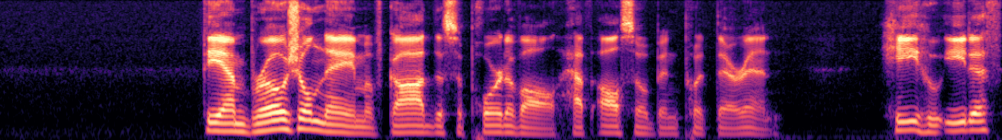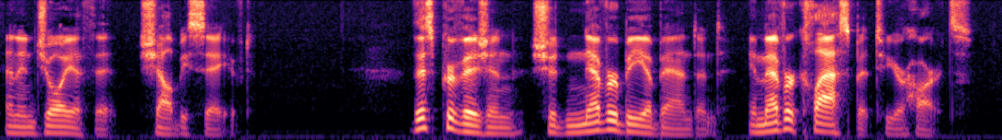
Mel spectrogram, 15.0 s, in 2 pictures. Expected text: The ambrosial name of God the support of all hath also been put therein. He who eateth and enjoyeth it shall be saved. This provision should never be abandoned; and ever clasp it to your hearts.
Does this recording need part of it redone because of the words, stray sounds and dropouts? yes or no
no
